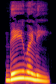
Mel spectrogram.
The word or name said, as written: ದೇವಳಿ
